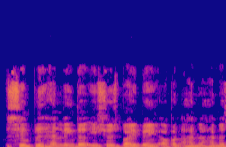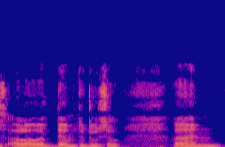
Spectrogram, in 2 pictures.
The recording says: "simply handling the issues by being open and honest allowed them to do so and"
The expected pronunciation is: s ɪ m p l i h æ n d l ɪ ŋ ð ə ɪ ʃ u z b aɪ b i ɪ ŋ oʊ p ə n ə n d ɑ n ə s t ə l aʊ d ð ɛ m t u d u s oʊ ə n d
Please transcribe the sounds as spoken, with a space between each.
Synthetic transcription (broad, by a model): s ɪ m p l i h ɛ n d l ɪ ŋ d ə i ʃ u s b aɪ b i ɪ ŋ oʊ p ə n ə n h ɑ n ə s ə l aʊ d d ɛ m t u d u s oʊ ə n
